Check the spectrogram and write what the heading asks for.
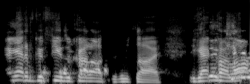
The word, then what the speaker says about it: Karlaftis: Karlaftis. I'm sorry. I got Arnold. I was like, who the hell? I got him confused with Karlaftis.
